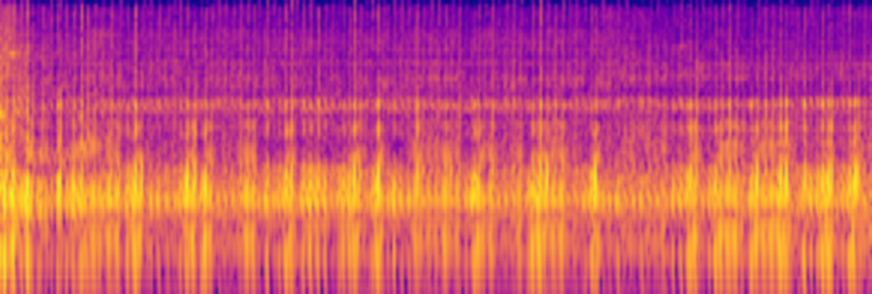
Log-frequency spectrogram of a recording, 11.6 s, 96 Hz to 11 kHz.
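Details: Stihl MS 194T top-handle chainsaw after muffler mod (inner baffle removed) and tuning, cutting red oak; strong steady high-revving buzz holding pitch through the cut without sagging or stalling, running normally under load.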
